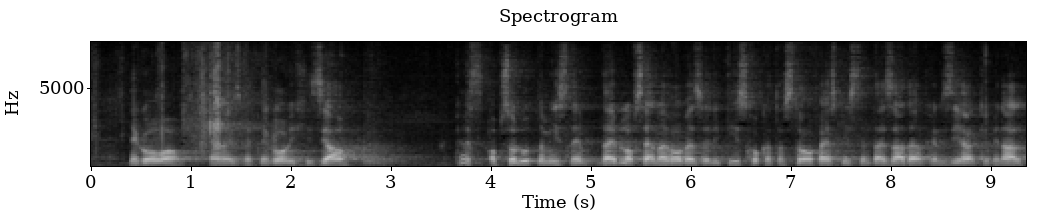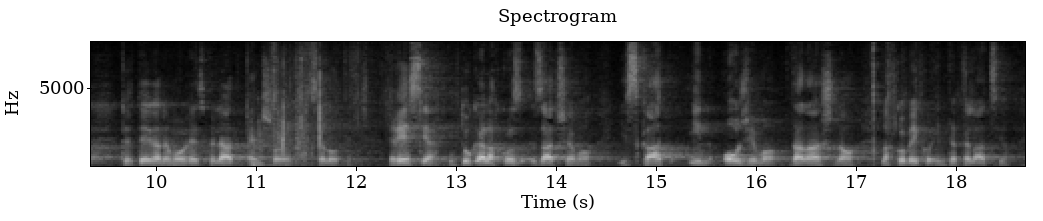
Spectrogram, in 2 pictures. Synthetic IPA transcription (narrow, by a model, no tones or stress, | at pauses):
ɲɛɡɔːʋɔɛnɔizmɛd̪ɲɛɡɔːʋixizjaːw | kɛɾapsɔlut̪nɔmiːslimd̪ajɛbilowsɛnaɾoːbɛzʋɛlit̪iskɔkat̪ast̪ɾoːfajəst̪mislimd̪ajɛzaːd̪ajɔɾɡaniziːɾankɾiminalkɛɾt̪eːɡanɛmoːɾɛispɛljat̪ɛnt͡ʃlɔːʋɛksɛloːt̪i | ɾeːsjɛint̪uːkajlaxkoːzat͡ʃnɛmɔ | iskat̪inoʒimɔd̪anaʃɲɔlaxkoʋekɔint̪ɛɾpɛlaːt̪sijɔ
